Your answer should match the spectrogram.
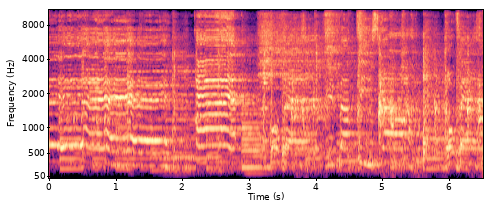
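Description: A live band playing: a man singing over electric guitar and drums, with the singing line breaking off about halfway through while the band plays on.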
